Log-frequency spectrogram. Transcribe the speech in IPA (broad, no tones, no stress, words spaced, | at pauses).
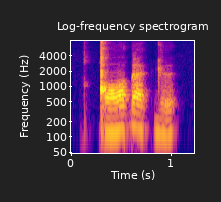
ǃɒɗækɖɘ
